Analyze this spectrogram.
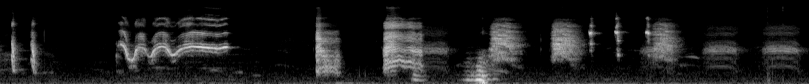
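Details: Three Indian ringneck parakeets (Pahari parrots) chattering together on 7 January 2024: two sharp clicks, a wavering warbled whistle, then rough squawks, a low croaking note and a series of quick high chirps and harsh notes.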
